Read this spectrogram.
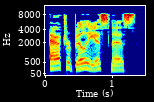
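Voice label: "atrabiliousness", English, British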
